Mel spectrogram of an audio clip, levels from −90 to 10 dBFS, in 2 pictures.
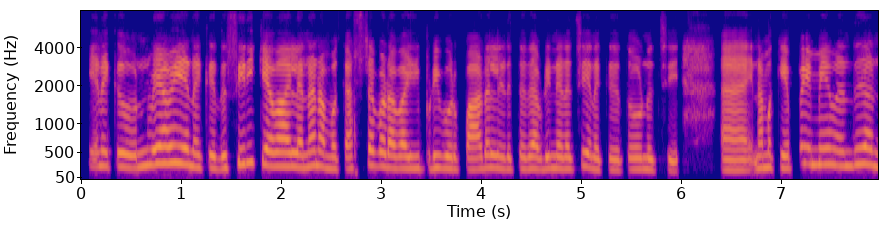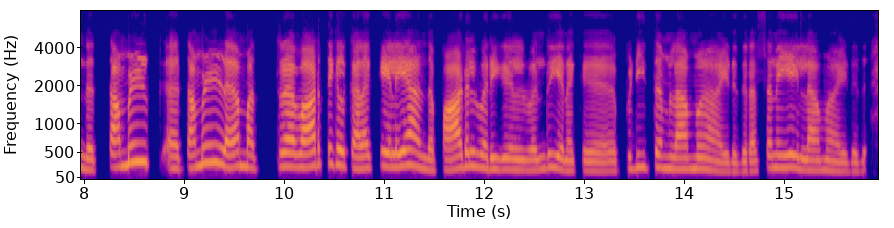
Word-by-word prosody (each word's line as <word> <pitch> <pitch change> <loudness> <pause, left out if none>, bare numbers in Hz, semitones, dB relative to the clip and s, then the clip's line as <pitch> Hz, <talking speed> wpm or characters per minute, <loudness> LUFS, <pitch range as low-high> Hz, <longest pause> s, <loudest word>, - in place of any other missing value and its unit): எனக்கு 250 -1 -2
உண்மையாவே 280 +6 +3
எனக்கு 230 -4 -3
இது 210 +2 -2
சிரிக்கவா? 285 -4 +3
இல்லனா 235 +1 +2
நம்ம 220 -4 0
கஷ்டப்படவா? 220 -1 0
இப்டி 210 +1 -4
ஒரு 200 - -4
பாடல் 205 +3 +2
எடுத்தது 200 +1 -5
அப்டின்னு 205 +1 -2
நினச்சு 200 +4 -5
எனக்கு 190 -1 -5 0.2
தோணுச்சு. 195 - -4 0.5
அ - - +3 0.3
நமக்கு 220 -1 -3
எப்பயுமே 280 +3 -1
வந்து 255 +2 -4
அந்த 225 -7 -3 0.2
தமிழ் 290 +8 +4 0.3
அ - - 0 0.2
தமிழ்ல 300 +5 +2 0.2
மற்ற 210 -3 -6 0.4
வார்த்தைகள் 260 +2 +4
கலக்கையிலயே, 235 +4 +3
அந்த 200 -5 -4
பாடல் 225 +7 +4
வரிகள் 195 -2 -1
வந்து 200 +5 -5
எனக்கு 170 -1 -5 0.4
பிடித்தம் 225 0 -4
இல்லாம 200 0 0
ஆயிடுது. 155 -1 -5
ரசனையே 220 +6 -2
இல்லாம 180 -1 -2
ஆயிடுது. 160 0 -8
220 Hz, 145 wpm, -22 LUFS, 195-250 Hz, 0.5 s, தமிழ்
